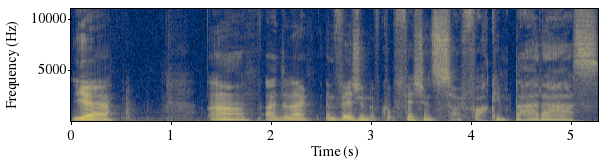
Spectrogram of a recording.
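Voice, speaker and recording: Someone with a British accent speaks at a fairly slow pace. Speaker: podcast co-host. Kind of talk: casual chat.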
